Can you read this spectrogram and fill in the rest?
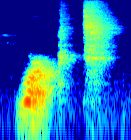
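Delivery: "worked" as workt with a crisp ending; D turned into T. Shown as a demonstration. Teacher repeats it for learners to copy, ending in T. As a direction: finish "worked" on a sharp K-T click. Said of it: "Say it again".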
